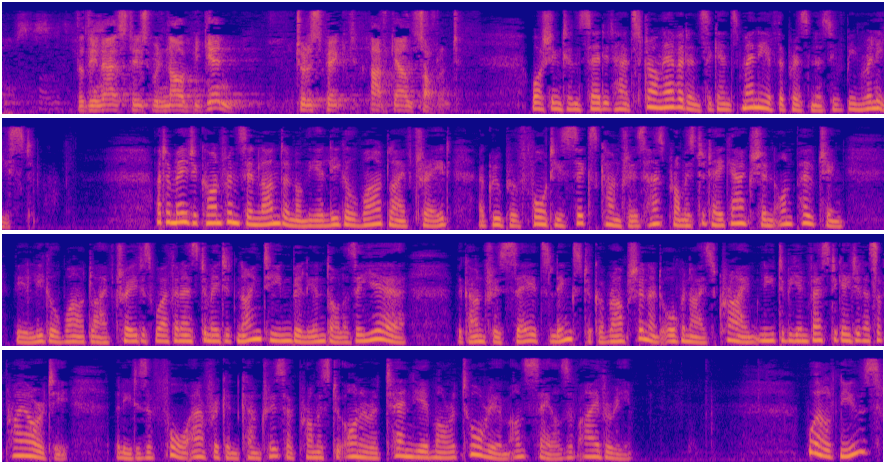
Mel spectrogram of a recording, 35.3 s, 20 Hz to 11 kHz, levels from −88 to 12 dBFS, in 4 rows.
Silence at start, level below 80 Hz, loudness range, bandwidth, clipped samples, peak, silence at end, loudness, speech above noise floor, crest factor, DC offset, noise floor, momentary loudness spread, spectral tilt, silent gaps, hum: 0 s; -62 dBFS; 5 LU; 8.8 kHz; under 0.1%; -6 dBFS; 0 s; -23 LUFS; 38 dB; 18 dB; under 0.1%; -60 dBFS; 10 LU; -5.5 dB/octave; none; none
